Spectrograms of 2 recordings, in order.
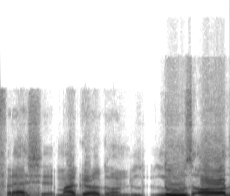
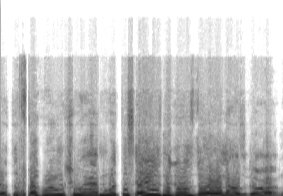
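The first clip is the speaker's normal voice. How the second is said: angry friends; 14 semitones higher, faster than usual. Retold or imitated. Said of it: "Be like".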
